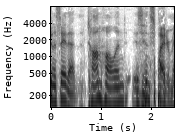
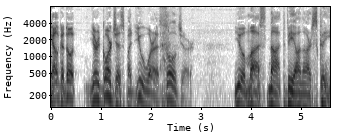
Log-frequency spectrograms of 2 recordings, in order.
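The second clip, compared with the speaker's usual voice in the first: fake, put-on Russian accent; 3 semitones lower, 3 dB quieter than usual. Guest voices how some countries react to an actress, fake Russian accent. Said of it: "that's my fake Russian".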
